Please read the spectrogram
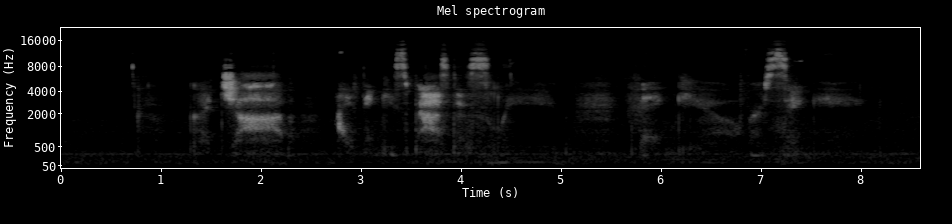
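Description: A woman whispering softly in several short phrases.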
